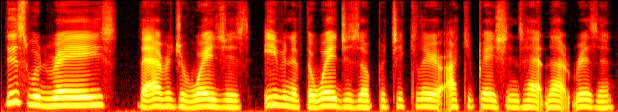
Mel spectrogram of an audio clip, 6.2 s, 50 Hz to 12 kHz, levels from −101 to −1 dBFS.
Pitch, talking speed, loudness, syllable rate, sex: 175 Hz, 165 wpm, -18 LUFS, 5.4 syllables/s, female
